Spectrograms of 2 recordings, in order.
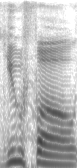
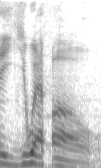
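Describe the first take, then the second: First: It is said as one word, you-fo. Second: It is said as three separate letters. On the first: The speaker calls it wrong. "no one says U F O" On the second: The speaker calls it right. "They say U F O"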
